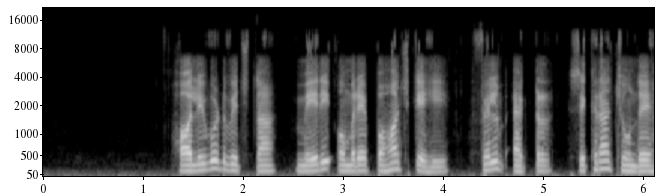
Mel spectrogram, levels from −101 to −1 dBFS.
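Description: Bluetooth SBC compression runs through this whole speech clip, with plainly audible damage. The likely cause is a starved SBC bit pool, pointing to roughly 80 kbps, leaving the upper sub-bands with few bits, so the treble flickers and gritty quantisation noise and aliasing ride on the voice.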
